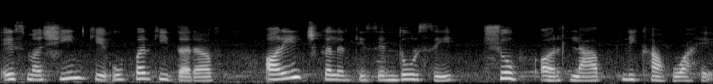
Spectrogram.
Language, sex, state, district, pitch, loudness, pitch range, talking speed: Hindi, female, Madhya Pradesh, Dhar, 215 Hz, -19 LUFS, 190-235 Hz, 145 wpm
